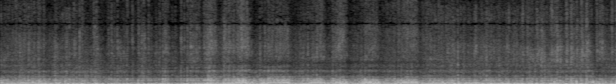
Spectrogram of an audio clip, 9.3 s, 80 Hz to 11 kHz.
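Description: Big-block V8 of a 1963 Chevrolet Bel Air bubbletop rumbling at low revs as the car rolls slowly; a steady, choppy low rumble with no hard revving.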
